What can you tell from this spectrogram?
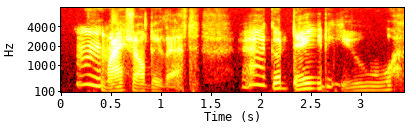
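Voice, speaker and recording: Putting on a character voice, a man talks fairly slowly at a high pitch. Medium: actual play. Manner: slow, humming "mm" before speaking.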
